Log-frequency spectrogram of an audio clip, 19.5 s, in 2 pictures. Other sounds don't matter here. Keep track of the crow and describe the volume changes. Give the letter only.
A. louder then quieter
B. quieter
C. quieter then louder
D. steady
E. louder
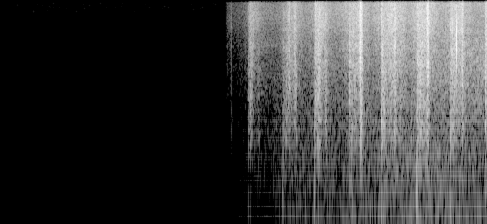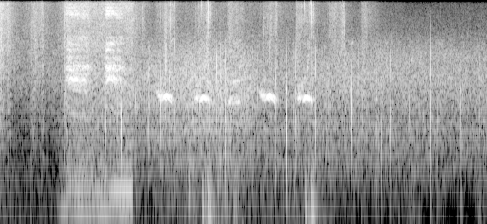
C.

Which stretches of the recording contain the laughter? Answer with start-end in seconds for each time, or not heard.
not heard.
